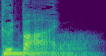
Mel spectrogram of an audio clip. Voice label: Undead Female Warrior NPC Farewell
